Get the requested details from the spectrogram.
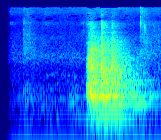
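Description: A plastic part is set down with a knock on a hard floor.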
